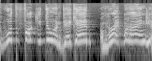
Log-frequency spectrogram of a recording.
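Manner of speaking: high, mock-furious Bostonian; angry Boston accent. Retelling a drunken run-in at the gate, angry Boston accent. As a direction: go off on him like an irate guy from Boston. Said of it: "going off on me in his Boston accent".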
